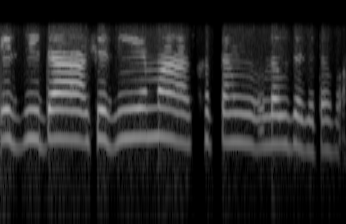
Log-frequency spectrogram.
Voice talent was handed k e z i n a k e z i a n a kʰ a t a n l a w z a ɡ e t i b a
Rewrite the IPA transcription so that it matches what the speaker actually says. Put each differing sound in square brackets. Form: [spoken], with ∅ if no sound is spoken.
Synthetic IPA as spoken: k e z i [d] a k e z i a [m] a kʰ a t a [ŋ] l a w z a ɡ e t [a] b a

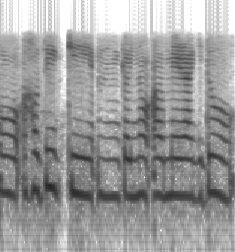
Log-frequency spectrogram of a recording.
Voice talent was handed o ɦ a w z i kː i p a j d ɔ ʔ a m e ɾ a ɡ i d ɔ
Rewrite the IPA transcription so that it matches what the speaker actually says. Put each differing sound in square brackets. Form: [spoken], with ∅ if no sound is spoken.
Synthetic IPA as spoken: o ɦ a w z i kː i [k] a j [n] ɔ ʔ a m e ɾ a ɡ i d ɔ

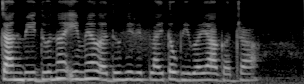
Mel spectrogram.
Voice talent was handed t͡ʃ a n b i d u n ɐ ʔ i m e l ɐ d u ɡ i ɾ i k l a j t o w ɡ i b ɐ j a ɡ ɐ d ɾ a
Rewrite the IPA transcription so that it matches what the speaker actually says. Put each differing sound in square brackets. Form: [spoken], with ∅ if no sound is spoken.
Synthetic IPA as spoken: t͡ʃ a n b i d u n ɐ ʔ i m e l ɐ d u ɡ i ɾ i [p] l a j t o w [b] i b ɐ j a ɡ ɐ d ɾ a

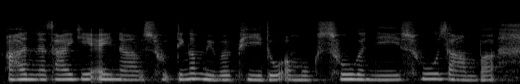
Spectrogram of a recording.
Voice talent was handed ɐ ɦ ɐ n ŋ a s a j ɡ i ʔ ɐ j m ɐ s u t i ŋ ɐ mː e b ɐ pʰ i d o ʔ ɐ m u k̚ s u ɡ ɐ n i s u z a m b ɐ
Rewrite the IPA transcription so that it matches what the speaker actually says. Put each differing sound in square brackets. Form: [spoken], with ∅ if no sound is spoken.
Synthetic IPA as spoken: ɐ ɦ ɐ n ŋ [ɐ] s a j ɡ i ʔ ɐ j [n] ɐ s u t i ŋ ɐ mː [i] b ɐ pʰ i d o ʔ ɐ m u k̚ s u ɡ ɐ n i s u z a m b ɐ

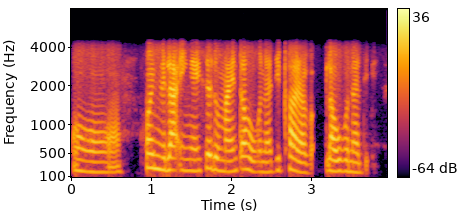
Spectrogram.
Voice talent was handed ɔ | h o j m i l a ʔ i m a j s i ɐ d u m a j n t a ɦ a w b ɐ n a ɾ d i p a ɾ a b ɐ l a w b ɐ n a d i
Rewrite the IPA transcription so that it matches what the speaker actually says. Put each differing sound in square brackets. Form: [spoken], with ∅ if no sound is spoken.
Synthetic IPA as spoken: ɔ | h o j [n] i l a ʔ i [ŋ] a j s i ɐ d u m a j n t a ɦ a w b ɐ n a [∅] d i [pʰ] a ɾ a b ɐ l a w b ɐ n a d i

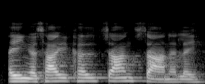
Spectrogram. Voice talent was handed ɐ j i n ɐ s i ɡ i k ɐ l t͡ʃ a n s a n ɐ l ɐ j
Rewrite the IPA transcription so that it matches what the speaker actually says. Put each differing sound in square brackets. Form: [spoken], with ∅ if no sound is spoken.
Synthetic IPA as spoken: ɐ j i [ŋ] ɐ s [a] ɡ i [kʰ] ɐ l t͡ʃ a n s a n ɐ l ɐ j

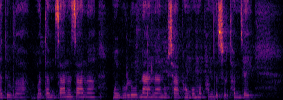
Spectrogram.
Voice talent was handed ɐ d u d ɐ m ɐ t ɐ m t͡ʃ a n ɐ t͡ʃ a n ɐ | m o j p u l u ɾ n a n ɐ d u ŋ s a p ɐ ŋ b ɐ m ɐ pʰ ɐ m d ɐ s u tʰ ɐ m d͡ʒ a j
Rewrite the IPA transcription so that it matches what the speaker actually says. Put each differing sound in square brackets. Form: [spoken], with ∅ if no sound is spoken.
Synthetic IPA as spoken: ɐ d u [ɡ] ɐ m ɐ t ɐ m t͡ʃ a n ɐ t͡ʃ a n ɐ | m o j [b] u l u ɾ n a n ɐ [n] u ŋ s a [pʰ] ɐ ŋ b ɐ m ɐ pʰ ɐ m d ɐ s u tʰ ɐ m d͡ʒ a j

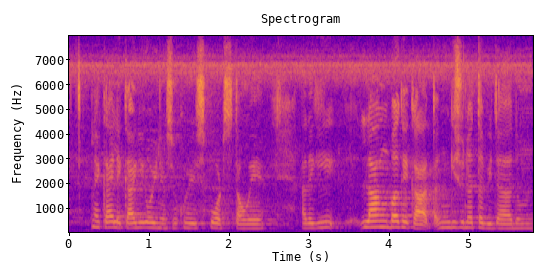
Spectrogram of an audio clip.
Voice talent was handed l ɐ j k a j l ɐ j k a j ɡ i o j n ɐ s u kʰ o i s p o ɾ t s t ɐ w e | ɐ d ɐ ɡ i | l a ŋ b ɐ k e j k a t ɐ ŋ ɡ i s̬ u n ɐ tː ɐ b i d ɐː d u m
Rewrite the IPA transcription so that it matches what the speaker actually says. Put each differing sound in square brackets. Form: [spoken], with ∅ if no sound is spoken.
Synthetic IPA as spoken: l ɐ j k a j l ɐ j k a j ɡ i o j n ɐ s u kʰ o [j] s p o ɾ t s t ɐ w e | ɐ d ɐ ɡ i | l a ŋ b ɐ k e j k a t ɐ ŋ ɡ i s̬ u n ɐ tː ɐ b i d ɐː d u m

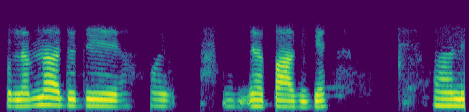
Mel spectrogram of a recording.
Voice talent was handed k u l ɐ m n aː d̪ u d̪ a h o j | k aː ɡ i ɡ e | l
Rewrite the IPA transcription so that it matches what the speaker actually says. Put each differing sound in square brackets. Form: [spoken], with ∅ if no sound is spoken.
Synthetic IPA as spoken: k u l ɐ m n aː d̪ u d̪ [i] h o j | [p] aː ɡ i ɡ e | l

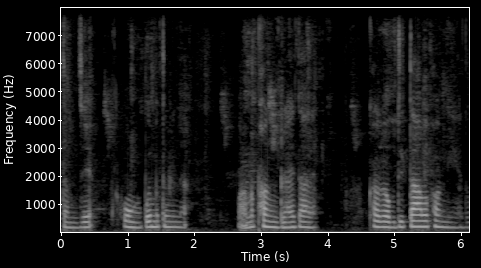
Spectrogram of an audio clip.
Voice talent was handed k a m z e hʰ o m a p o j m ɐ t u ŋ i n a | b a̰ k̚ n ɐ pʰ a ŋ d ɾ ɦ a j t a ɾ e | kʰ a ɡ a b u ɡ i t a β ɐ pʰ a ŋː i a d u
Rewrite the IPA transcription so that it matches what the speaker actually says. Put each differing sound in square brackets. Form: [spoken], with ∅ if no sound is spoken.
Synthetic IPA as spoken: [t] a m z e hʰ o [ŋ] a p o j m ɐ t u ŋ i n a | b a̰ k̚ n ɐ pʰ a ŋ d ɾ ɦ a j t a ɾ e | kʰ a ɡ a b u [d] i t a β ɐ pʰ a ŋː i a d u

